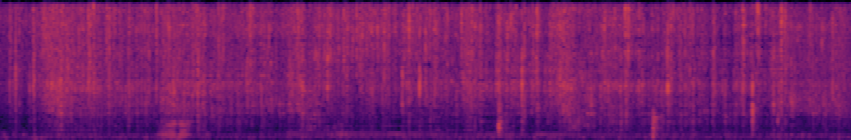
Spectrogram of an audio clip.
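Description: Carrots tipped into a pot of vegetables for a sauté with chicken gizzards, giving a steady, moderate sizzle with clatters and stirring while a voice speaks briefly.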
